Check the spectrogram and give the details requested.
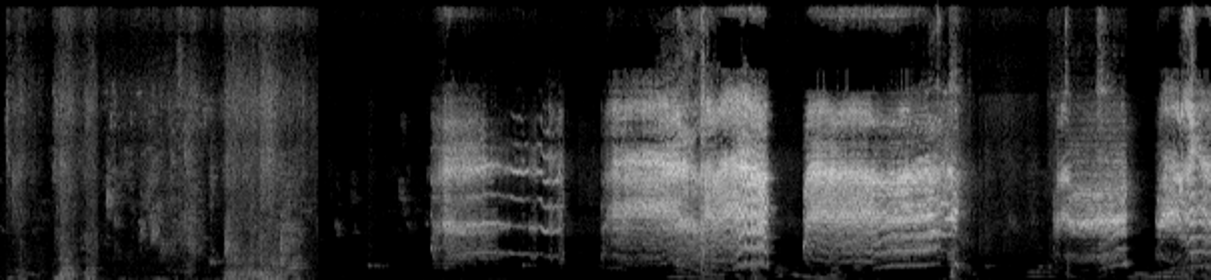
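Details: Long-tailed shrike calling to wild shrikes, signalling it feels threatened by others of its kind; rustling, knocking noise at first, then about five harsh, raspy screeches with short gaps.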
